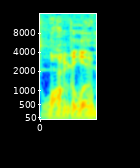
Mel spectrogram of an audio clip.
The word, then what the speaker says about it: Langolo: L-A-N-G-O-L-O. – So Langolo. – E-S-T-A-T-E. It is Langolo in someone's language, but it's Longolo maybe in Italian, which is it's an Italian word.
